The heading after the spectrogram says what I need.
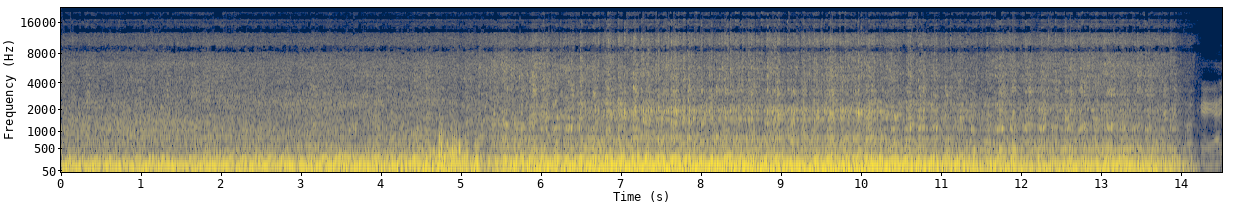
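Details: Third-gen Trans Am after a header install, on the open Y pipe with bolts tightened: a steady, deep V8 rumble that rises briefly with a blip, with no ticking or puffing from exhaust leaks. Normal idle.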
